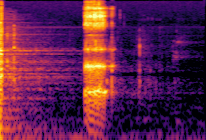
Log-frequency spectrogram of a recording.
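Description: Film music cutting off and dying away, then a single short human burp about a second in.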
